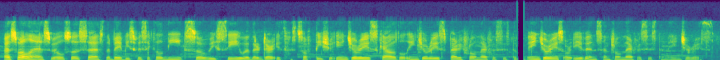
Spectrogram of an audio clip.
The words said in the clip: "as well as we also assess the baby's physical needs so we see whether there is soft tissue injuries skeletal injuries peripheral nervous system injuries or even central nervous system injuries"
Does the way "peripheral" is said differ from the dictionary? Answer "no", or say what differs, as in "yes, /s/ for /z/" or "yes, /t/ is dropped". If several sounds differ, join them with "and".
no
